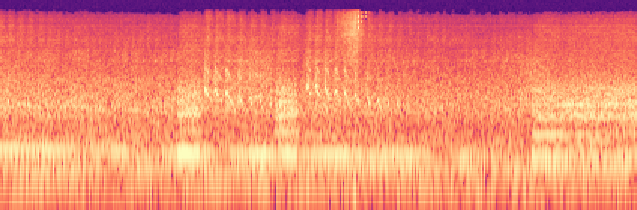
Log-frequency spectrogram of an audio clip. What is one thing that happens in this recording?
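A car engine drones steadily, its pitch falling as the car slows.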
